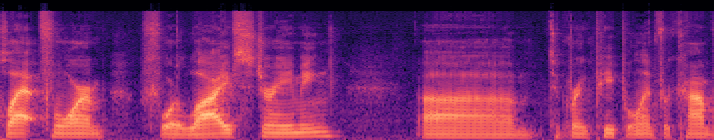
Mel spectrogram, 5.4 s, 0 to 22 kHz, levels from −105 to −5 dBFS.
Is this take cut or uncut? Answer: uncut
